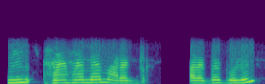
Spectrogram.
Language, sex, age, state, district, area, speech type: Bengali, female, 18-30, West Bengal, Uttar Dinajpur, urban, conversation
